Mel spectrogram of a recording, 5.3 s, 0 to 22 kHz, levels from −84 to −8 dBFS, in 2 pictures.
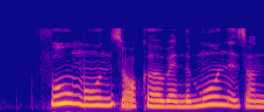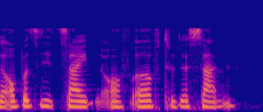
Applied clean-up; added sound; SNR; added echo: none; none; none; none.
